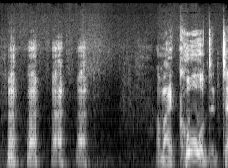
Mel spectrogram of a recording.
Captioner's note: laughing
